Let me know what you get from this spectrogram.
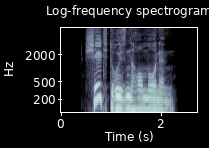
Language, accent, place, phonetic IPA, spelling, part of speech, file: German, Germany, Berlin, [ˈʃɪltdʁyːzn̩hɔʁˌmoːnən], Schilddrüsenhormonen, noun, De-Schilddrüsenhormonen.ogg
- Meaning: dative plural of Schilddrüsenhormon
